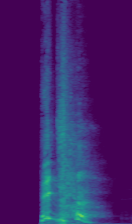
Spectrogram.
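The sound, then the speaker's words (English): A single loud, powerful sneeze, a sharp voiced burst that trails off in under a second, with no talking around it. “Bless you.”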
